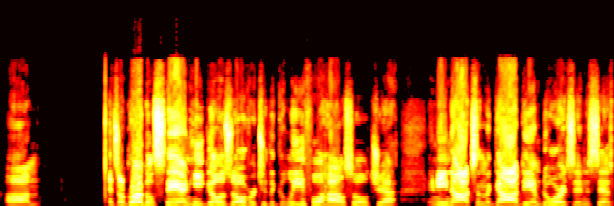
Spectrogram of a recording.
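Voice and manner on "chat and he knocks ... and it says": ordinary delivery, nothing marked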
